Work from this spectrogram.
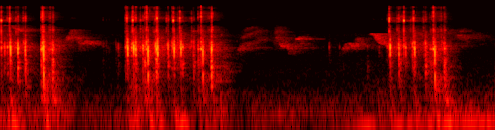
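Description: Fingertips of both hands type on a retro-style cream plastic mechanical keyboard with black and purple keycaps. Three bursts of quick, bright, clacky keystrokes are separated by short pauses, with faint soft tonal chirps in the quiet gaps.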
